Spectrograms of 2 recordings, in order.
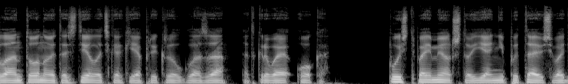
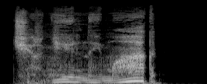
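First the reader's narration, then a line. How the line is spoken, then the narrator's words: Young man whispering. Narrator (Russian): шепотом произнес парень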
